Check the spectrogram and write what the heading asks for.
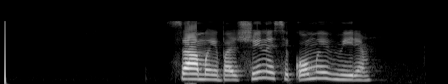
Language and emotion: Russian, neutral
